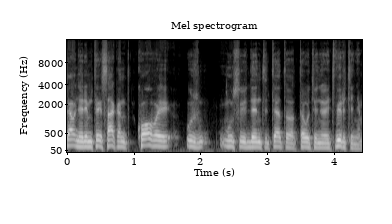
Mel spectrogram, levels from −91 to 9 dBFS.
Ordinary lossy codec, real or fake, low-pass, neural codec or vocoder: Opus, 24 kbps; real; 14.4 kHz; none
